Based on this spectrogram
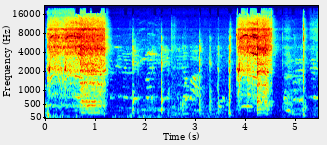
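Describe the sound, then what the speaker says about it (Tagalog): A power tool drives a bolt tight while an office chair with black fabric is assembled, with two loud bursts of whirring at the start and near the end and scattered clicks and taps of handling in between. "we need to tighten the bolt"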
